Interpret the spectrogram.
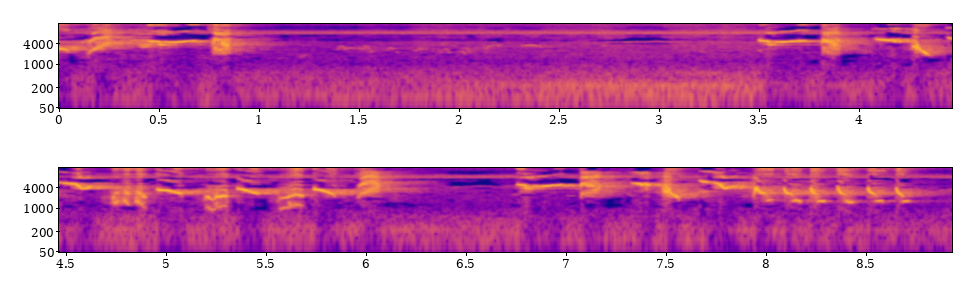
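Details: Oriental magpie-robin pouring out loud phrases of slurred whistles and rasping notes, separated by a quiet gap, ending with a fast series of repeated short chirps; a thin constant high tone runs throughout.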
